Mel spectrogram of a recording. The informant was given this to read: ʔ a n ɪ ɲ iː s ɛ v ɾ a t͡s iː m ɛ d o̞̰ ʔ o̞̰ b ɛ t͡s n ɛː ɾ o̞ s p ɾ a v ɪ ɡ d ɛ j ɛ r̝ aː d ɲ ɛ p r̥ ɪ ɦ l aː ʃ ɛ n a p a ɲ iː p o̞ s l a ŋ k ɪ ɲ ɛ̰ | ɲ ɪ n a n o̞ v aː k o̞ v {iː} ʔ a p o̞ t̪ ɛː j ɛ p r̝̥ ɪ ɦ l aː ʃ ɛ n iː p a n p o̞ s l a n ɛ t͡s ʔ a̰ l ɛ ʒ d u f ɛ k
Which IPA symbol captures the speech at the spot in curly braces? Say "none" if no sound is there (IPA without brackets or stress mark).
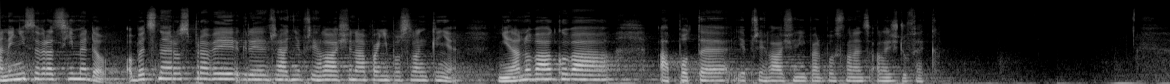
aː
